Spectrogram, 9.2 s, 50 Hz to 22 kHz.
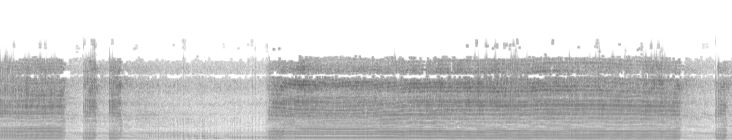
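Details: Small Homelite chainsaw, described as 28 full house on a stock chain, cutting wood: a crisp, steady high-rpm buzz dips briefly on entry, then holds firm through the cut. Normal cutting under load; runs clean and strong.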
